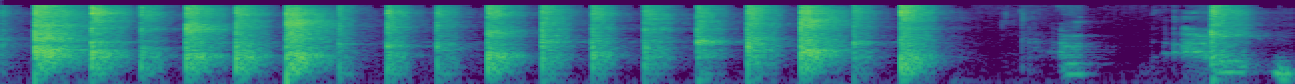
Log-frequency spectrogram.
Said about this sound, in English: I mean, seriously, can we genuinely get a round of applause for Germany? I mean, and I mean that. Can we legitimately do that right now?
